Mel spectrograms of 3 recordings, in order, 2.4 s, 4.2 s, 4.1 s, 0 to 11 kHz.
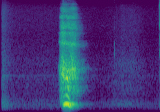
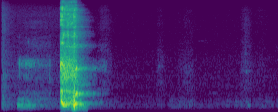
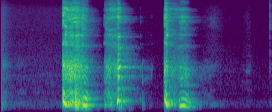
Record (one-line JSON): {"exhalation_length": "2.4 s", "exhalation_amplitude": 19824, "exhalation_signal_mean_std_ratio": 0.25, "cough_length": "4.2 s", "cough_amplitude": 29457, "cough_signal_mean_std_ratio": 0.21, "three_cough_length": "4.1 s", "three_cough_amplitude": 25193, "three_cough_signal_mean_std_ratio": 0.37, "survey_phase": "beta (2021-08-13 to 2022-03-07)", "age": "65+", "gender": "Female", "wearing_mask": "No", "symptom_none": true, "smoker_status": "Ex-smoker", "respiratory_condition_asthma": false, "respiratory_condition_other": false, "recruitment_source": "REACT", "submission_delay": "2 days", "covid_test_result": "Negative", "covid_test_method": "RT-qPCR", "influenza_a_test_result": "Negative", "influenza_b_test_result": "Negative"}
